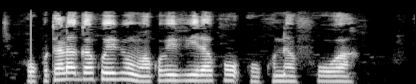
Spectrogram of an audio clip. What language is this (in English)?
Ganda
